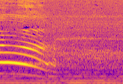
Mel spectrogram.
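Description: A man's voice holding a long, high shout that falls away in pitch over about a second, over the live band's steady backing music.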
